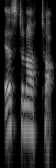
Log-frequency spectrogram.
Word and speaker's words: Estonactoc: I have a lot of people that have a hard time saying my last name, but it's pronounced Estonactoc.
